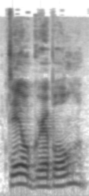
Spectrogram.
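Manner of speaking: ordinary talk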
